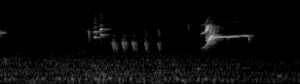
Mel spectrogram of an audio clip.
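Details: Caged red-fronted serin at the start of moult: a short series of quick high chirps, then a loud buzzy note sliding into a drawn-out whistle.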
